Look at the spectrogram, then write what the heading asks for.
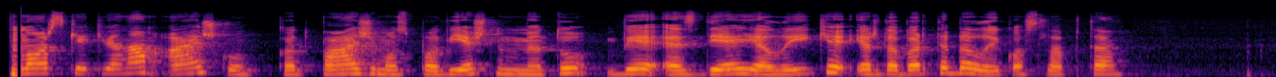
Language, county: Lithuanian, Klaipėda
